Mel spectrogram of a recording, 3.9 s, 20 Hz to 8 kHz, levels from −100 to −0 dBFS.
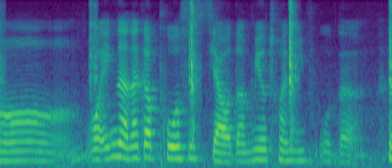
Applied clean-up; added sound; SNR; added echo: none; Tick-tock; 8 dB; none.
